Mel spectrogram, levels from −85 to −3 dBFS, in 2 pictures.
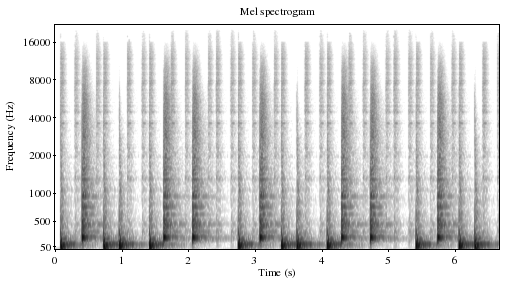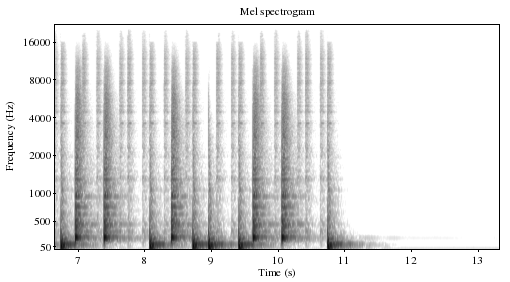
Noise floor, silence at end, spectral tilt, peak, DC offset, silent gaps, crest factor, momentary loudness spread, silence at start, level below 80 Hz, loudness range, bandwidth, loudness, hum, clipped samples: -85 dBFS; 2.35 s; -6.5 dB/octave; -2 dBFS; under 0.1%; none; 18 dB; 11 LU; 0.1 s; -24 dBFS; 3 LU; 16 kHz; -22 LUFS; none; under 0.1%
